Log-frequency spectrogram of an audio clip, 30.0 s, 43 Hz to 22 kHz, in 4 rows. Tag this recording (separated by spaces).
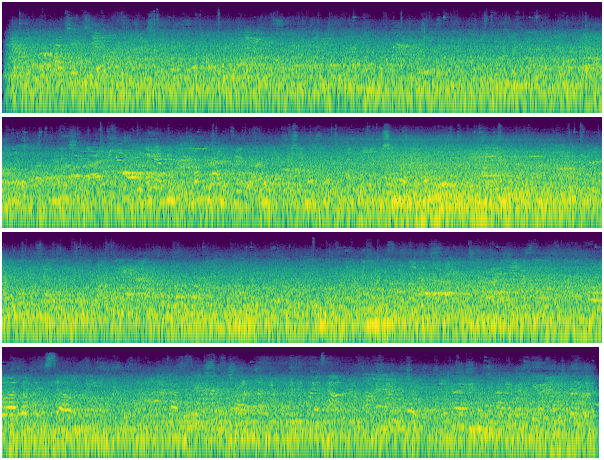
Ambience city crowd field-recording Glasgow H6n people street traffic walla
